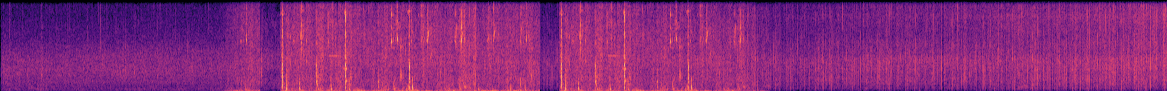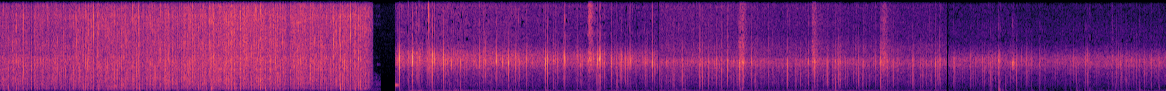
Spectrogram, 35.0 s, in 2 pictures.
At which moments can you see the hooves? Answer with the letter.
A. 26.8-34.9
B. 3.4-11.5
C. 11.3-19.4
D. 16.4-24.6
B.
